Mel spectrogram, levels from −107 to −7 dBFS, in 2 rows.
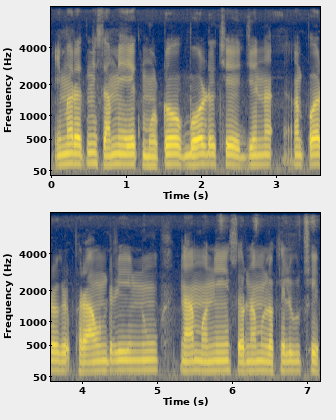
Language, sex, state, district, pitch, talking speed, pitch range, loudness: Gujarati, male, Gujarat, Valsad, 125 Hz, 125 wpm, 120-130 Hz, -16 LUFS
